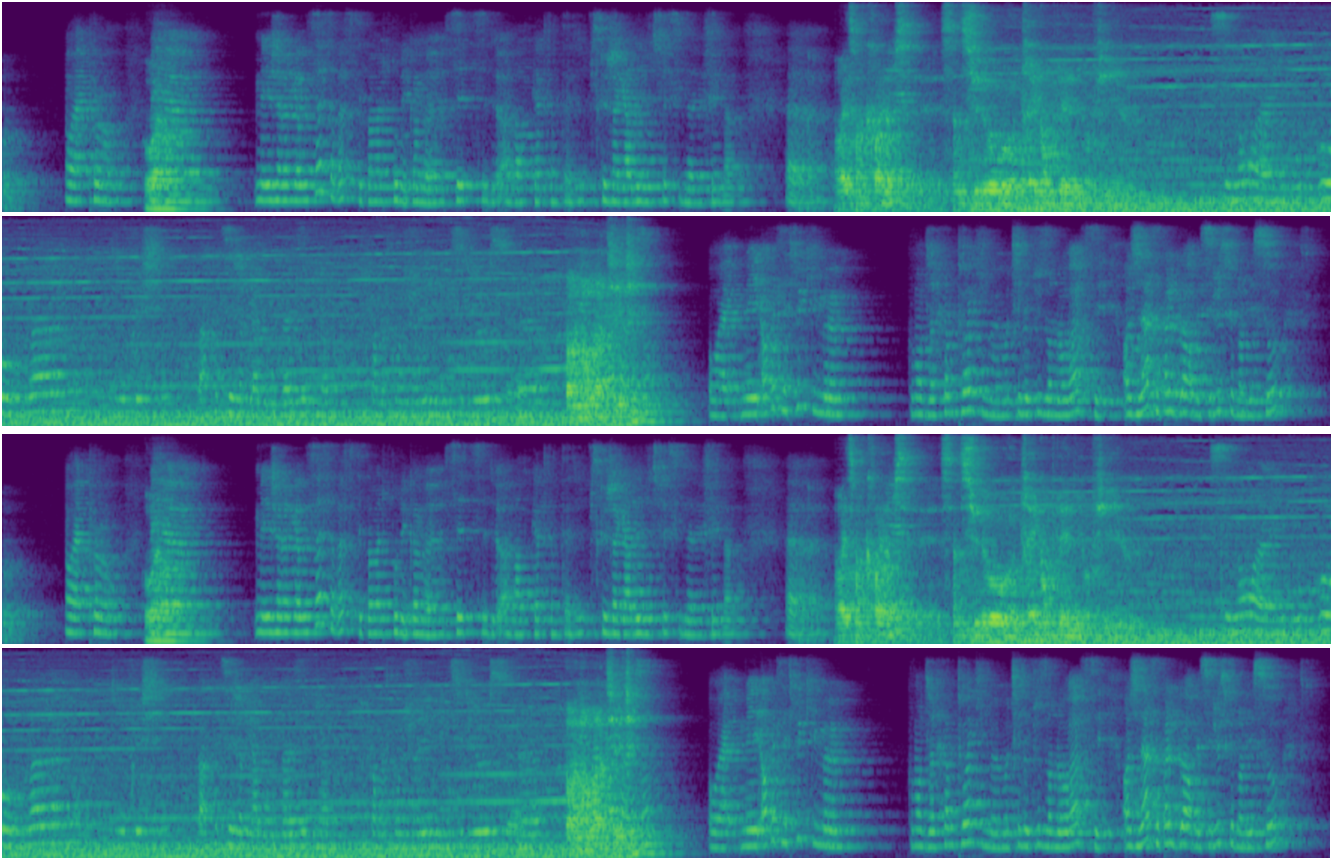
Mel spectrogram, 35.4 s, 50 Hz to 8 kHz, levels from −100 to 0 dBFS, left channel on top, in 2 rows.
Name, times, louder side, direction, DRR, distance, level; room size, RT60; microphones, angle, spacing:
voice 1, 0.8-2.7 3.4-10.9 11.7-12.1 16.1-26.4 27.1-28.9 29.8-35.1, right 1 dB, 30° right, 1 dB, 1.4 m, -33 dB
voice 2, 1.9-2.3 11.1-15.3 25.2-26.2, equal, 55° right, 1 dB, 4.2 m, -23 dB
sound 1, 12.9-26.1, equal, 5° left, 0.6 m, -30 dB
21.0 x 10.5 x 5.8 m, 1.2 s
head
